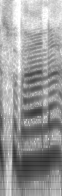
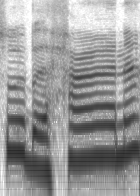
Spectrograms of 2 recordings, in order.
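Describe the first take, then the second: First: Said in the usual way. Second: سبحانہ recited with a clear hissing س; proper tajweed. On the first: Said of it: "نہیں". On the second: Shown as a demonstration. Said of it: "ہم اس کو بولیں گے". (سبحانہ تجوید کے ساتھ)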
